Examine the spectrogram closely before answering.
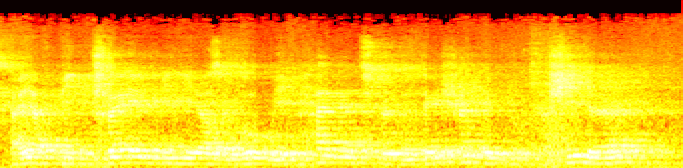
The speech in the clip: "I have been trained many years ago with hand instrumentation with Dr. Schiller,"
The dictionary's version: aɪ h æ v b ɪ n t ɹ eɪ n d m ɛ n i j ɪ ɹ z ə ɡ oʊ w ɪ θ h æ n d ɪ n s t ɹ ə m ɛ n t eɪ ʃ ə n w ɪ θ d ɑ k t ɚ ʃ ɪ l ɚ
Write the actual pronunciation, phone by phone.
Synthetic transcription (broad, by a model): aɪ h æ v b ɪ n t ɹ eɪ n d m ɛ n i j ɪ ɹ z ə ɡ oʊ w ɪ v h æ d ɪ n s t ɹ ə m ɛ n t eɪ ʃ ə n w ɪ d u t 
